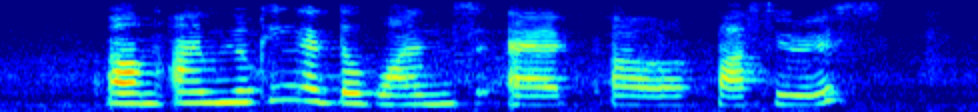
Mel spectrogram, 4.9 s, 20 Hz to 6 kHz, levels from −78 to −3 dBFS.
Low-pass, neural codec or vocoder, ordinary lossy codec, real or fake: 5.4 kHz; codec, 16 kHz in and 24 kHz out, 1.1 kbps, FireRedTTS-2 codec; MP3, 32 kbps; fake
